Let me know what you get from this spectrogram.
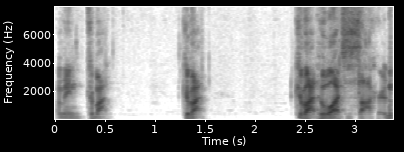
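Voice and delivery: ordinary talk, nothing marked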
